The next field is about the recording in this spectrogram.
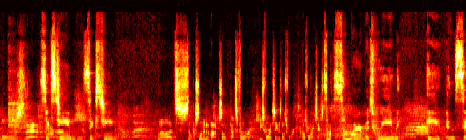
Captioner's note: engineering babble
